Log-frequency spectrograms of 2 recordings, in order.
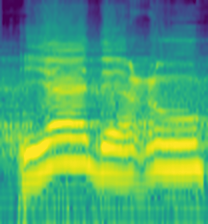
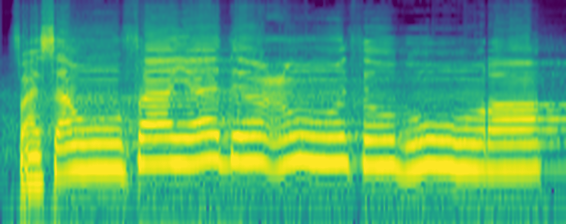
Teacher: huruf U dipanjangkan kurang lebih 2 harokat karena di depannya terdapat waw sukun, sedangkan alifnya tidak dibaca ya.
